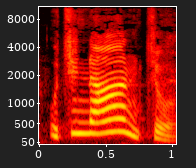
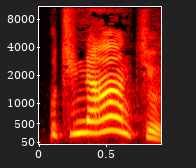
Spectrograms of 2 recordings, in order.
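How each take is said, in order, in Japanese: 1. 音は上がらず、低いままです。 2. 音は最後に向かって上がります。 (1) "ずっとうちなんちゅって教えてるんですけど" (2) "上がってるから うちなーって上がってるから"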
